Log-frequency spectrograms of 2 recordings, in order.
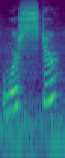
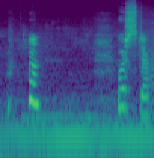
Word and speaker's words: Worcester: They are by Royal, I'm going to mispronounce it, okay, Worcester. Worcester, we're going to say Royal Worcester.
